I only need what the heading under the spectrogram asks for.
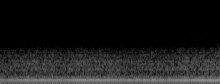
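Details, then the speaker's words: Citroën BX 16 TZS automatic, hot start needing throttle: steady, even hum at a raised idle of about 1500 rpm with no misses or knocks while the automatic choke is on; normal fast idle. "donc là vous voyez elle monte à 1500"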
